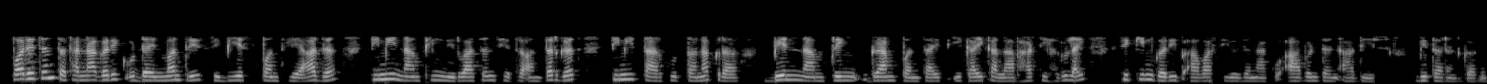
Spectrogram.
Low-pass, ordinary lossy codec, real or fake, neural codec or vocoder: 3.6 kHz; none; real; none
